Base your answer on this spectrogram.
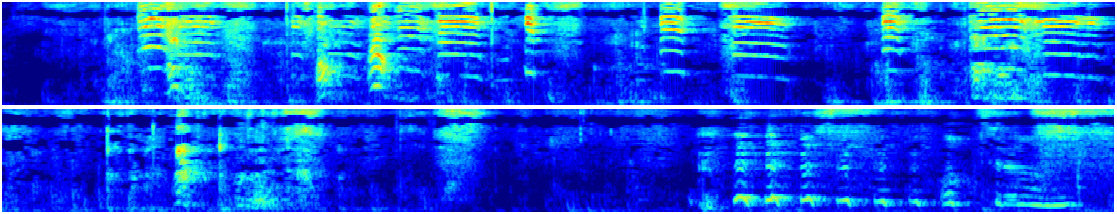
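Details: French Bulldog puppy, female, indoors going wild while playing with a toy elephant: squeaky toy squeals and high whiny yelps in rapid bursts, with a rising-falling whine sequence near the end.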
